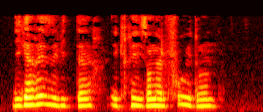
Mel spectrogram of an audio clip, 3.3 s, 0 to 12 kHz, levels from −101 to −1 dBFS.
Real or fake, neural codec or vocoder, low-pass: real; none; 7.2 kHz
